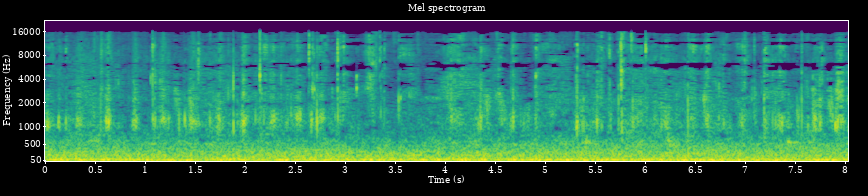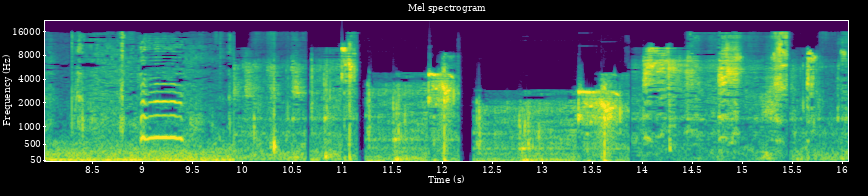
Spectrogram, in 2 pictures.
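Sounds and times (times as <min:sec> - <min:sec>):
macaques squealing: 0:08.8 - 0:10.6
infant monkey shrieking: 0:08.9 - 0:09.5.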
